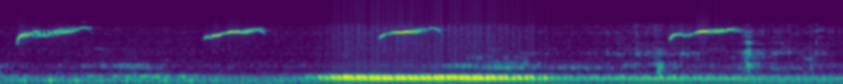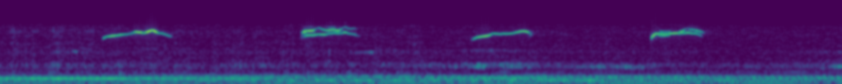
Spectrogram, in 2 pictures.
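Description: A bird calling over and over: a short whistle that rises and then just turns down, about once a second, eight calls in all. A brief low hum, the loudest sound, swells about two seconds in, and two faint clicks follow about a second later.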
